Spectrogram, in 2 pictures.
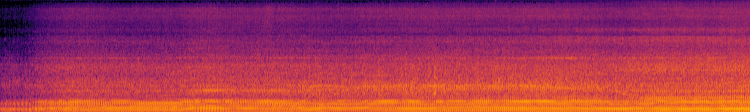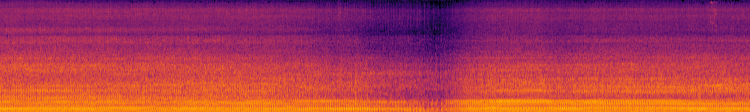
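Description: ATV engine running as the quad drives around, pulling a towable backhoe on its front hitch. The engine note shifts a little with throttle and briefly drops out about three-quarters of the way through before coming back louder.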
